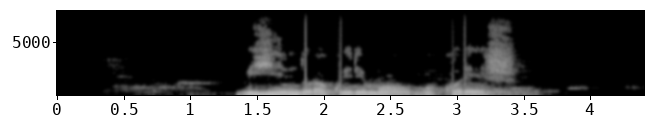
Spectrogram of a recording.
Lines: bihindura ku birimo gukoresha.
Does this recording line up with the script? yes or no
yes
